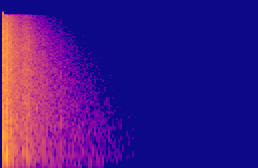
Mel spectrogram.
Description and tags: Cornish Paddock IR
Impulse response recorded in a Cornish paddock meters from the megalithic portal of the Hendraburnick Quoits. I can hear the ley lines now.
Cornish Paddock
Impusle-response, open-spaceIR, processing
